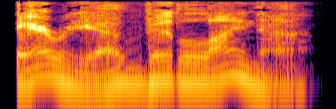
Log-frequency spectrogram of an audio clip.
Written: area vitellina

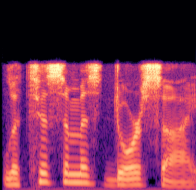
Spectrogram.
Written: latissimus dorsi

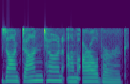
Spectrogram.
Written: Sankt Anton am Arlberg

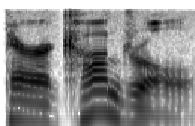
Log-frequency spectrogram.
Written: perichondral

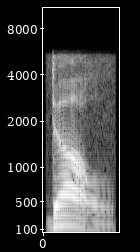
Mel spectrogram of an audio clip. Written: dull

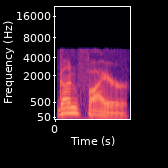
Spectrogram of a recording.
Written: gunfire

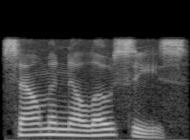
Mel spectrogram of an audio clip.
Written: salmonelloses

